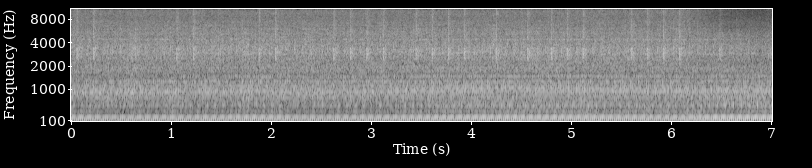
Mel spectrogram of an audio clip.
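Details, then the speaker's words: Mark II Ford Fiesta XR2 idling after refitting the professionally rebuilt Weber 28/32 TLDM carburettor and fixing faulty anti-run-on solenoid wiring: steady, even idle, constant low hum, no dips or stumbles or cutting out; still not perfect, carb needs tuning. "don't get me wrong the car doesn't run perfectly but um the carburetor definitely needs to be tuned"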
